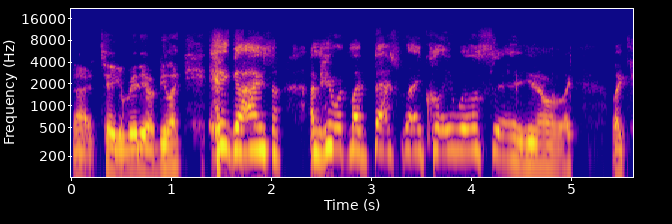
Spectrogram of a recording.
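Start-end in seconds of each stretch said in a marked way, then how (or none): 1.4-4.5 high, obnoxiously positive and upbeat voice. Retelling filming an intro for a video, imitating own obnoxiously positive greeting. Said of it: "being all, all obnoxiously positive".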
